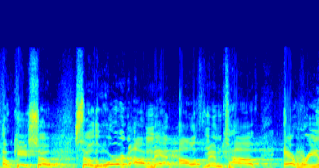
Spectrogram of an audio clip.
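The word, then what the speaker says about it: אמת: So the word for truth in Hebrew is the word amet. And amet is spelled Aleph Mem Tav. Now, there are a whole lot of things about that word that are interesting. One, it sounds, amet sounds like what? Amen.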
